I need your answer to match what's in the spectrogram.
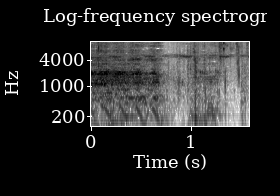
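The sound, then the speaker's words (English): A horse whinnies with a wavering, trembling call that fades out, followed by a few scattered hoof clops on a hard surface, clear with no voices. “The horses looked wrong somehow, but in a way I couldn't place, like shadows dripped from their manes.”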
